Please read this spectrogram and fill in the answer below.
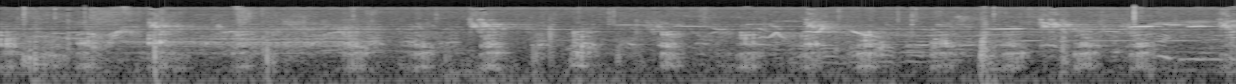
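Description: A pen of pigs grunting, many short overlapping calls several a second.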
